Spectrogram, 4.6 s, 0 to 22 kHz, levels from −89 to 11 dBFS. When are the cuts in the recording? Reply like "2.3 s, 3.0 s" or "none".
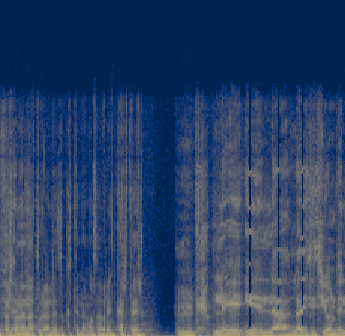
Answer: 2.8 s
